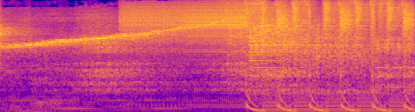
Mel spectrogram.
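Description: Hard techno DJ mix: a build-up with a rising sweep over swelling noise. About two and a half seconds in, a fast, heavy kick drum drops in, each kick falling in pitch.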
